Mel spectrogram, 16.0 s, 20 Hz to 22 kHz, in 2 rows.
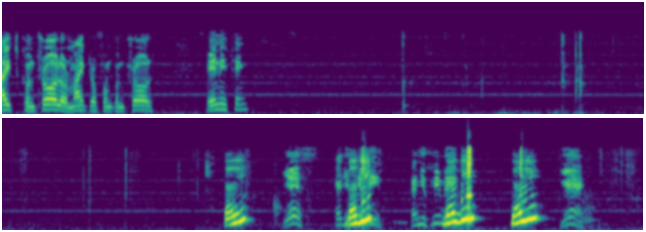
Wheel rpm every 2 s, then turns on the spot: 0, 0, 0, 0, 0, 0, 0, 0.
none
